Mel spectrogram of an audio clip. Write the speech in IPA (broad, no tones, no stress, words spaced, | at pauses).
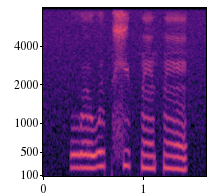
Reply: wɵwɨp xʲʉpẽ pẽ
